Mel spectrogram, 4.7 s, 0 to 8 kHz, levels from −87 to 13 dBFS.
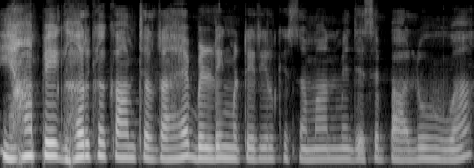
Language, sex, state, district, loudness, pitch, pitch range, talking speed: Hindi, female, Haryana, Rohtak, -18 LUFS, 195 Hz, 185-210 Hz, 205 wpm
